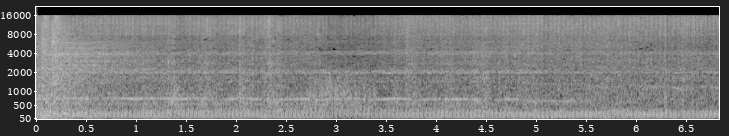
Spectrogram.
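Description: Six-wheel Argo amphibious ATV's engine running steadily as the vehicle drives along, heard from aboard.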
